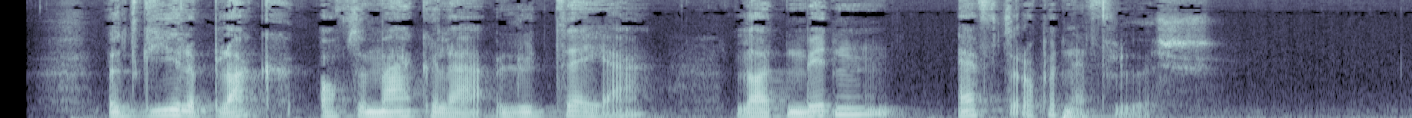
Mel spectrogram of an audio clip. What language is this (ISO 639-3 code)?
fry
